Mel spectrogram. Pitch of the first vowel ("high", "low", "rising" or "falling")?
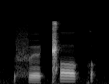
low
